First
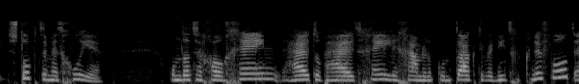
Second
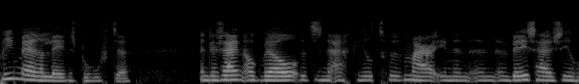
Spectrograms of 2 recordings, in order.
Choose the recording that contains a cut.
second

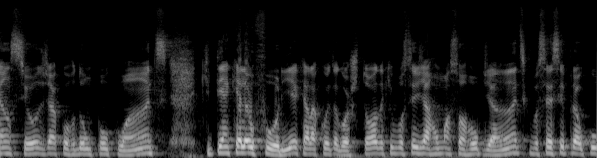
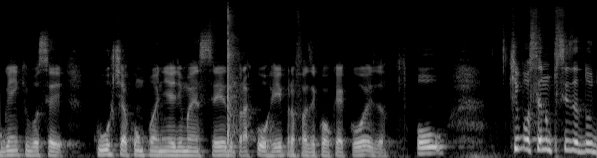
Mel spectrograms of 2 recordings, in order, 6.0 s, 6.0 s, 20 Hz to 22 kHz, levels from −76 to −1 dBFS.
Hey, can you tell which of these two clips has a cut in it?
first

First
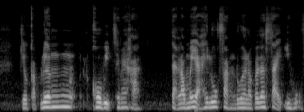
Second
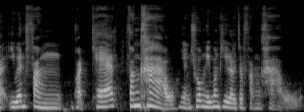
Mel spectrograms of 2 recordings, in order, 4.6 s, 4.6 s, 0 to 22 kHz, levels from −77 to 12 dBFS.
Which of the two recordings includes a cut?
second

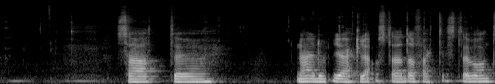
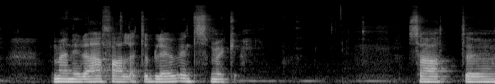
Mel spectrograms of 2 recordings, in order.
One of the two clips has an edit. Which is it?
first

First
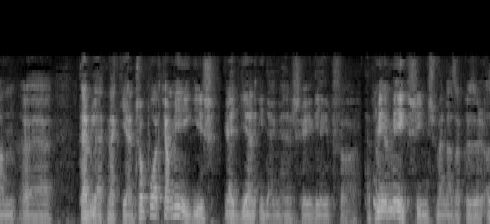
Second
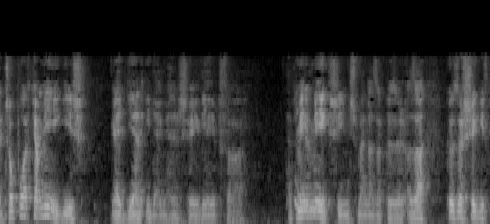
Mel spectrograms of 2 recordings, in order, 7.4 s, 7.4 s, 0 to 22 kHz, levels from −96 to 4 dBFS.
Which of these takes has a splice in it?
first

